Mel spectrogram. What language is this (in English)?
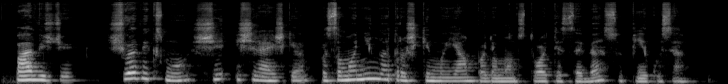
Lithuanian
